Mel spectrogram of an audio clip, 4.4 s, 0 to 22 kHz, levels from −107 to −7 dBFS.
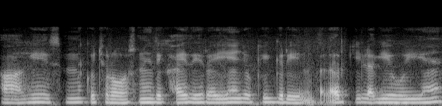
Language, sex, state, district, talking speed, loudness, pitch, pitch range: Hindi, male, Uttar Pradesh, Ghazipur, 215 wpm, -32 LUFS, 140 Hz, 135-145 Hz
